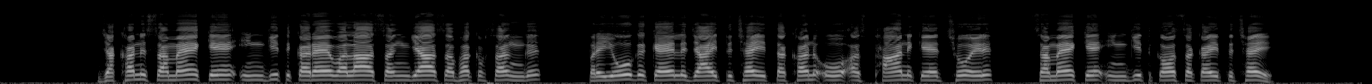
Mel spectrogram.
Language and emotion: Maithili, neutral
